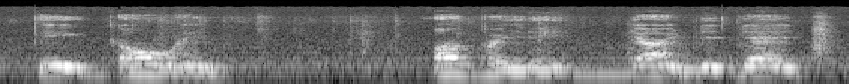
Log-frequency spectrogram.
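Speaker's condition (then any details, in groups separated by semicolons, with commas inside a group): Cerebral palsy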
